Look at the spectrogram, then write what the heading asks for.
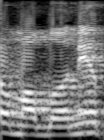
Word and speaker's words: Ramadhani: Yang betul bacanya adalah Ramadhani. Kenapa Ramadhani? Karena menurut ilmu nahu, isim ghair munsharif, isim ghair munsharif itu kalau jar maka dengan fathah, kecuali kalau dia diidhafahkan maka tetap dengan kasrah.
